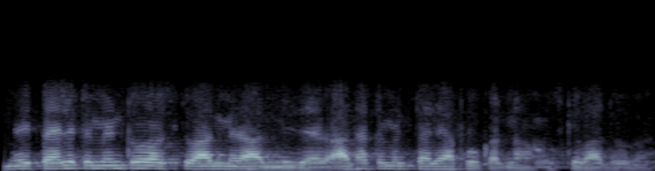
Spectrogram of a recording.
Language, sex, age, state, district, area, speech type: Hindi, male, 18-30, Bihar, Vaishali, rural, conversation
